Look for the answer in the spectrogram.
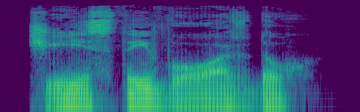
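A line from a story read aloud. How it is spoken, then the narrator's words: Sigh. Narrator (Russian): вздохнул Лойл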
